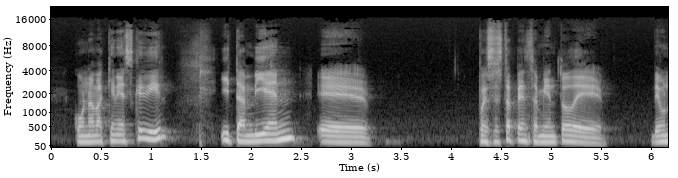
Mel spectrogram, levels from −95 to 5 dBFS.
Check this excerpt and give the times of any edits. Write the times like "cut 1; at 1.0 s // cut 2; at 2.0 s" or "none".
cut 1; at 2.6 s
